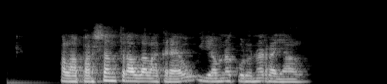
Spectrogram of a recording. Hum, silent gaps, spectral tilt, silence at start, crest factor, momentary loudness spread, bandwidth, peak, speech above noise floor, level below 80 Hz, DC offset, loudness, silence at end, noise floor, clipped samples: none; none; -8 dB/octave; 0.1 s; 18 dB; 7 LU; 6.8 kHz; -2 dBFS; over 73 dB; -52 dBFS; under 0.1%; -18 LUFS; 0.8 s; under -90 dBFS; under 0.1%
